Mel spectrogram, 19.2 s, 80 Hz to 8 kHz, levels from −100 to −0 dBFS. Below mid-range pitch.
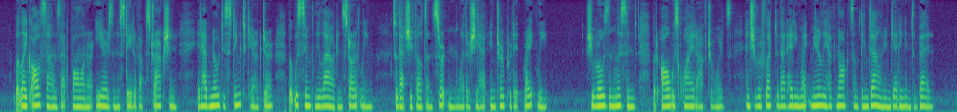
No: high, 190 Hz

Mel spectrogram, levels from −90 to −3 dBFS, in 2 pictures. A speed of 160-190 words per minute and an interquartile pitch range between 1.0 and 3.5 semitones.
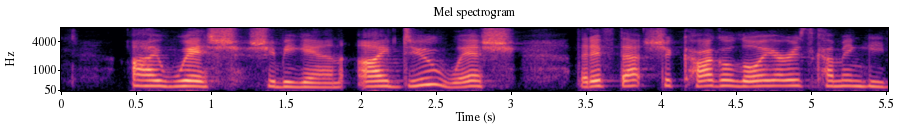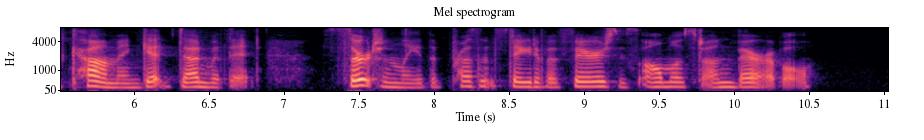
Yes: average, 165 wpm; average, 3.1 semitones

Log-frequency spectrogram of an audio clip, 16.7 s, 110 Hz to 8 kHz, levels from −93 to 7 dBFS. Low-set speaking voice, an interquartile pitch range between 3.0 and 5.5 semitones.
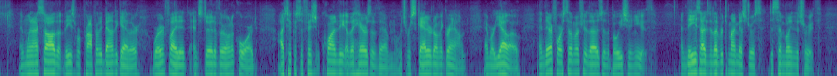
No: low, 110 Hz; narrow, 2.5 semitones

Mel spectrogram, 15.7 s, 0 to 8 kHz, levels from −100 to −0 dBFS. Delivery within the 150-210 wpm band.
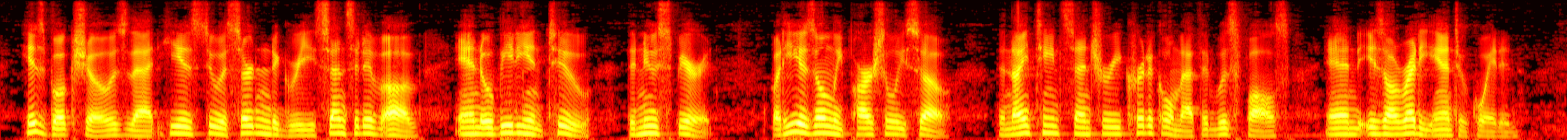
No: slow, 135 wpm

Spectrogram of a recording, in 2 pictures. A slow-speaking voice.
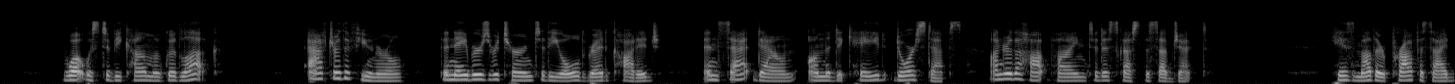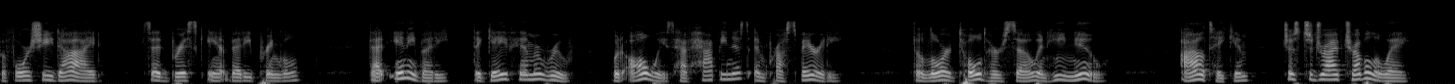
No: average, 155 wpm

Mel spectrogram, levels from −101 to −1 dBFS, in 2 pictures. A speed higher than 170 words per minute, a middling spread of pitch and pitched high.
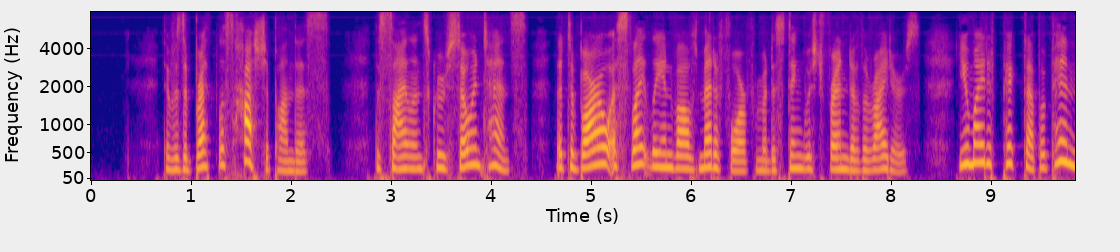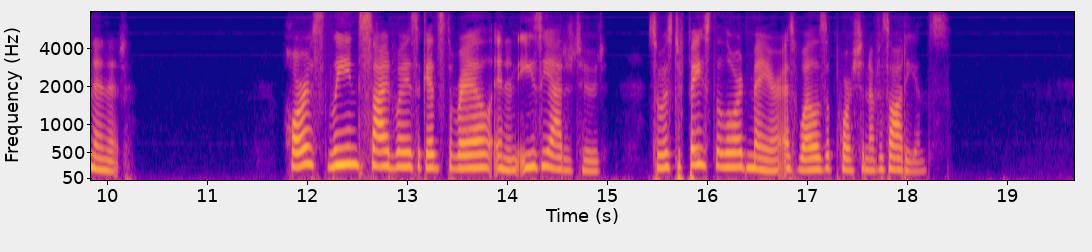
Yes: average, 185 wpm; average, 4.2 semitones; high, 225 Hz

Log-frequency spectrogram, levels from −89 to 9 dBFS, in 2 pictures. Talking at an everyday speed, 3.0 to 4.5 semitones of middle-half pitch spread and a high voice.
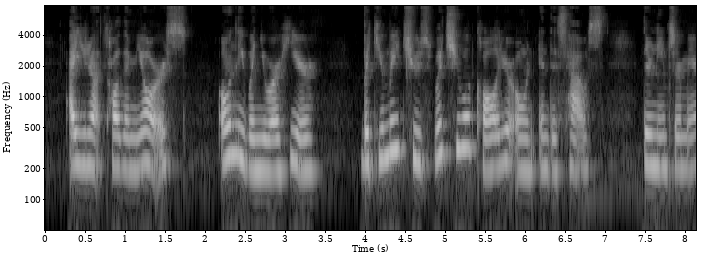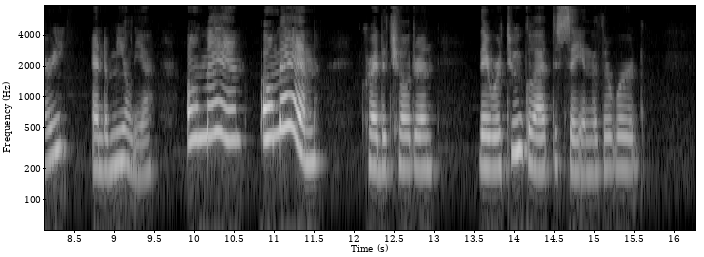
Yes: average, 165 wpm; average, 3.8 semitones; high, 215 Hz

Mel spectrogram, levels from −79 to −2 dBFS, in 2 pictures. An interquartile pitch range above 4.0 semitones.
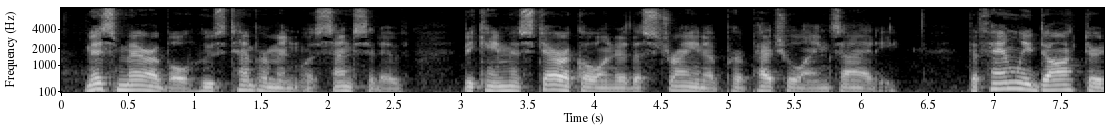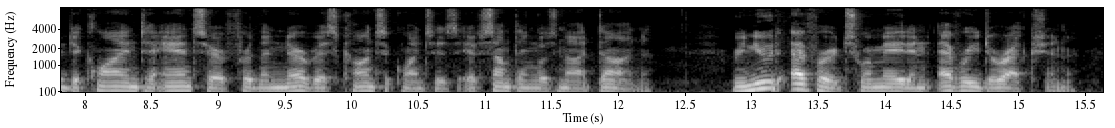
No: average, 3.5 semitones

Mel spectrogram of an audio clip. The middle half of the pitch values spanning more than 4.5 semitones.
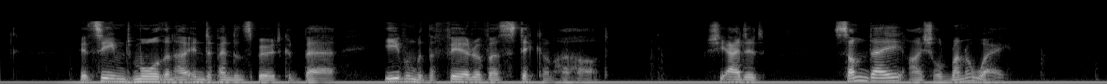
No: average, 3.9 semitones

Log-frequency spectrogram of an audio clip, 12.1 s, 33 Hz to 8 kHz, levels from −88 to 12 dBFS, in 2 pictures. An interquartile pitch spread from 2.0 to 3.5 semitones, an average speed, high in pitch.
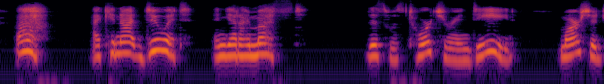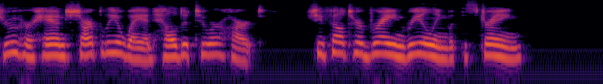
Yes: average, 3.1 semitones; average, 165 wpm; high, 215 Hz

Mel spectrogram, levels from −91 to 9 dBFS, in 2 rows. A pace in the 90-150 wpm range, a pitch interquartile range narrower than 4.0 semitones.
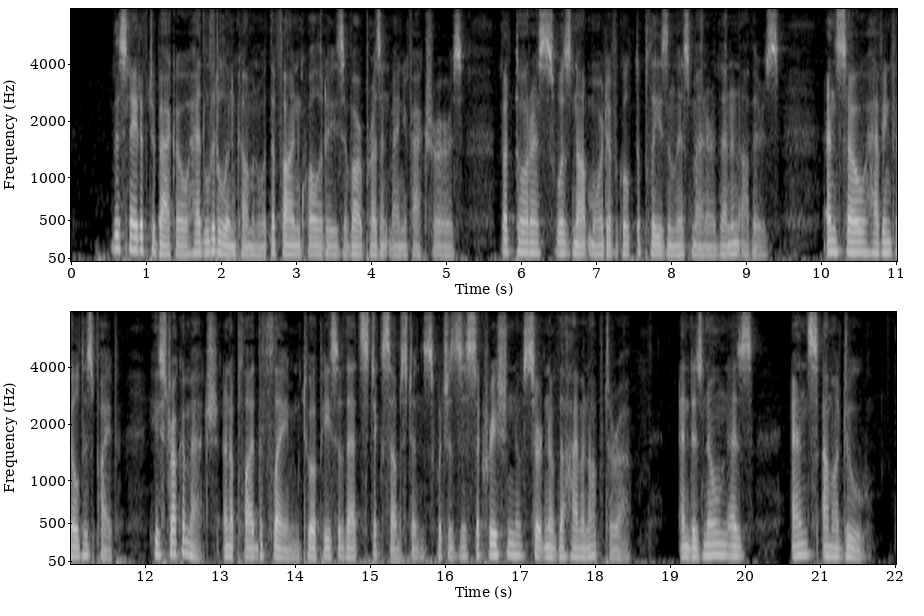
No: average, 175 wpm; average, 3.6 semitones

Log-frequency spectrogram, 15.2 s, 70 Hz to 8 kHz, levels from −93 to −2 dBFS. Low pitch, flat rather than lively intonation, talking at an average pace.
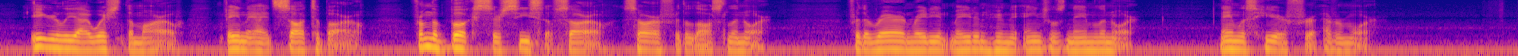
No: low, 120 Hz; narrow, 1.6 semitones; slow, 125 wpm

